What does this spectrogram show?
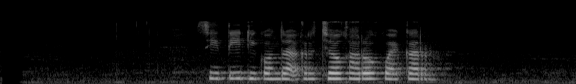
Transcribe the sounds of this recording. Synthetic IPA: sit̪id̪̥i̤kɔnt̪ɾaʔkərd̥ʒ̥ɔ̤kaɾokwɛkər

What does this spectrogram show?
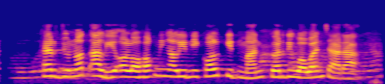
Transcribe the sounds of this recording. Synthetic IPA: hɛrd͡ʒunɔt̪aliɔlɔɦɔk̚niŋalinikɔlkit̪̚mankə̤rdiwawaɲt͡ʃaɾa

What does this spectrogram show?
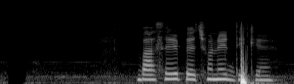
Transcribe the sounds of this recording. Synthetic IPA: baʃeɾpet͡ɕʰoneɾd̪ike

